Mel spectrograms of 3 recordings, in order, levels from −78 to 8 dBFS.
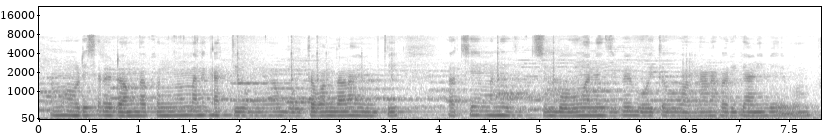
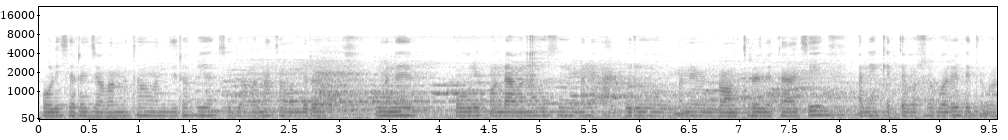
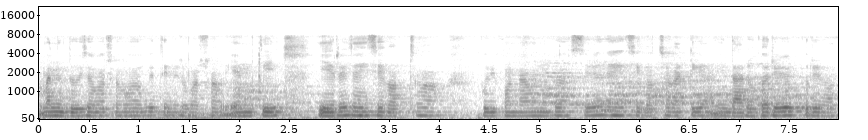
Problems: constant background noise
